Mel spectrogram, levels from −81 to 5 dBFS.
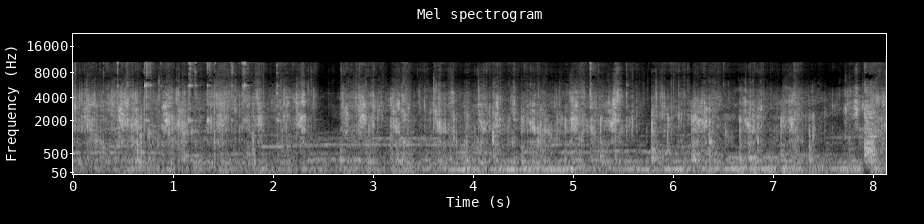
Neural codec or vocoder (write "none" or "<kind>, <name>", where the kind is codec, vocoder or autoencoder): none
